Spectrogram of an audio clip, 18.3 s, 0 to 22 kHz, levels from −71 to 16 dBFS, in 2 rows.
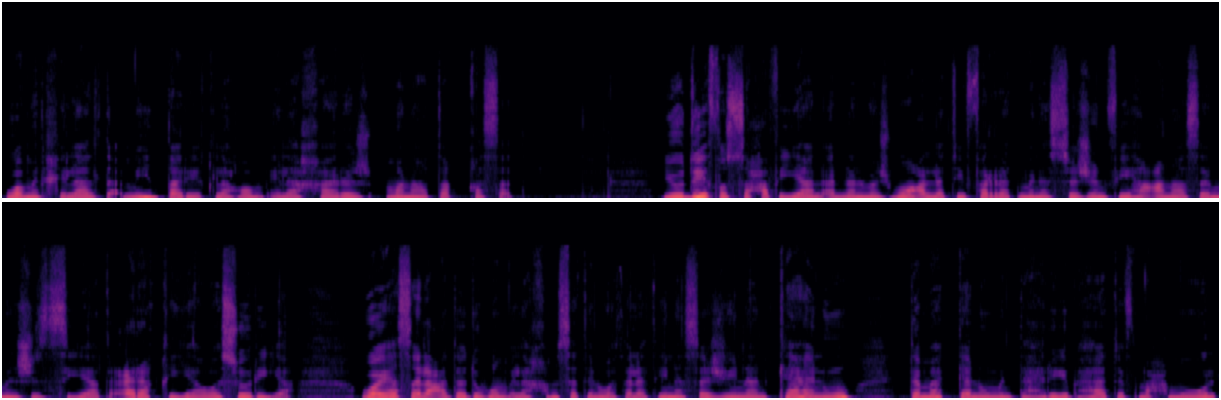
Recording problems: none

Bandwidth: 17 kHz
